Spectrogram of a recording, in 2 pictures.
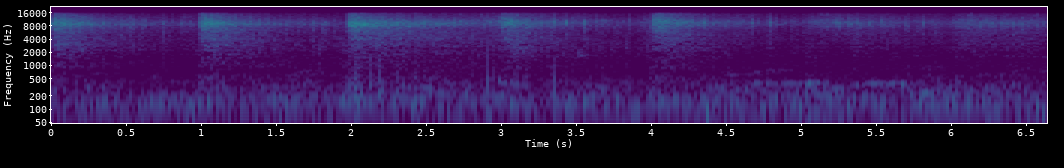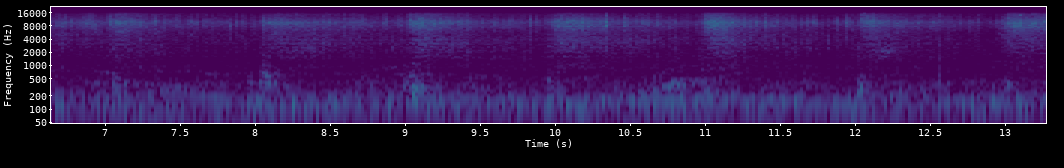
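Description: Thin rice-flour batter sizzling on a hot, oiled iron tawa as it is drizzled on by hand. Each new trickle sets off a fresh burst of sizzling, about once a second at first and again several times near the end, fading in between.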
